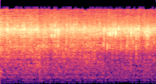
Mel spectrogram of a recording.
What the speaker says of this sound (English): We got a cup and a half of water here.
